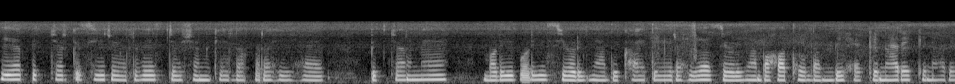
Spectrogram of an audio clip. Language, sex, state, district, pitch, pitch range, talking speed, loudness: Hindi, female, Uttar Pradesh, Jyotiba Phule Nagar, 205 Hz, 200-210 Hz, 150 wpm, -18 LUFS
